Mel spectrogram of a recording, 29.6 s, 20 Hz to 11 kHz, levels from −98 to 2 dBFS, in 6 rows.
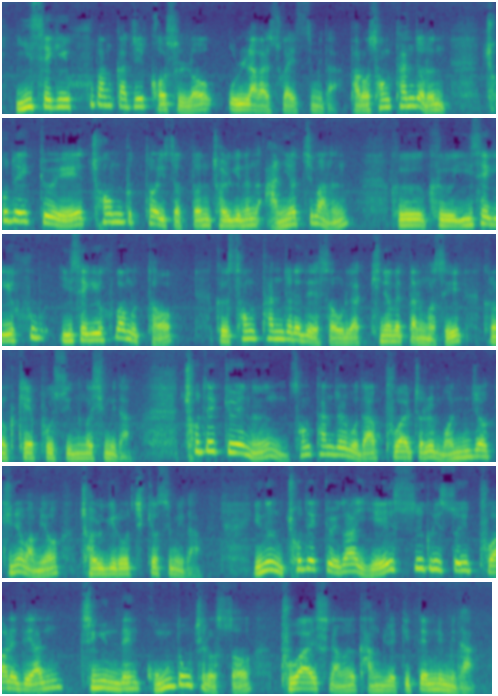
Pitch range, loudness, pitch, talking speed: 115-180 Hz, -15 LUFS, 135 Hz, 310 characters per minute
